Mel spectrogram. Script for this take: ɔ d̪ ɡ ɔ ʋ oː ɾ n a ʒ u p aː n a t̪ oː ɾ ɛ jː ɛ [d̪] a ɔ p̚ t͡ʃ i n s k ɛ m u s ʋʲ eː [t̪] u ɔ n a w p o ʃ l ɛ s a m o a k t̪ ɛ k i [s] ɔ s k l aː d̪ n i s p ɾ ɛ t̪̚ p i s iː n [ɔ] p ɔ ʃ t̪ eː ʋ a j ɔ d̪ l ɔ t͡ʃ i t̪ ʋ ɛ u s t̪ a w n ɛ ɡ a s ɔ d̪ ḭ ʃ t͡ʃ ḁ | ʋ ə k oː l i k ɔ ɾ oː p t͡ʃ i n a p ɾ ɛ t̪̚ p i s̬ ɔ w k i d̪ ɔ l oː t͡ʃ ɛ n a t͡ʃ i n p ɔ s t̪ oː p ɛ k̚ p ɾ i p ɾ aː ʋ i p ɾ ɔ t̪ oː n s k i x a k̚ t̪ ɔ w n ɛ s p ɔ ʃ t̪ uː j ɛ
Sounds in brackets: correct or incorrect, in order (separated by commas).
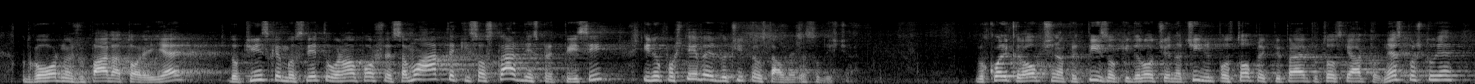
correct, correct, correct, incorrect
